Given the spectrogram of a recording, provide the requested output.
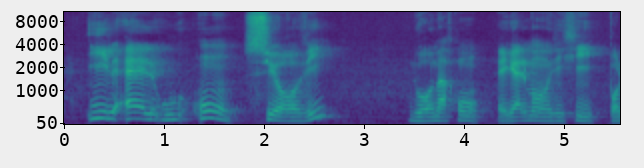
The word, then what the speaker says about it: survit: Le S et le T final de la terminaison ne se prononcent pas, mais s'écrivent.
